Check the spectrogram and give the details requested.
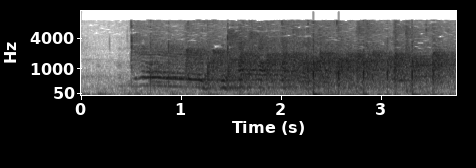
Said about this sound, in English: Well, my friends, you get to break the tie. Yes, we have Bob and we have Bob. And by your applause, you will break the tie. All those in favor of Bob, let's hear it.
